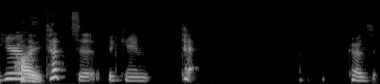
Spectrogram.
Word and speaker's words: 鉄: It's some retsu. Not Close. retsu. It is tetsu.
